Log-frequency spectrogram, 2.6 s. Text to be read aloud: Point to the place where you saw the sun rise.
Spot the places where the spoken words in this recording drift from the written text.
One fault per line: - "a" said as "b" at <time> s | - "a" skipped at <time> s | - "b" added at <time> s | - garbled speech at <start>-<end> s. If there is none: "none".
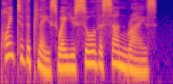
none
